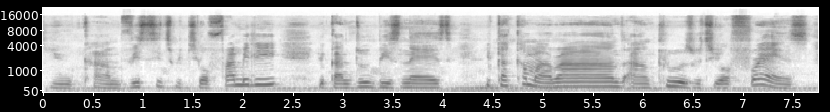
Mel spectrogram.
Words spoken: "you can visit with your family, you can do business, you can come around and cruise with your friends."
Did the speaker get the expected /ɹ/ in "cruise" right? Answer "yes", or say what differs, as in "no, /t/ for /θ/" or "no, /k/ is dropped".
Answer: no, /l/ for /ɹ/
